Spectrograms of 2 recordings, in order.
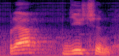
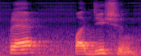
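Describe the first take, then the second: No difference in how they are said.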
